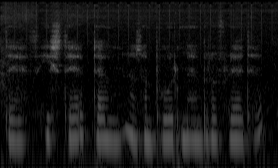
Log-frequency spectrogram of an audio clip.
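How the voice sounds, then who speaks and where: The voice is soft-spoken, at a moderate pace. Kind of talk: soft-spoken ASMR magazine article reading.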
